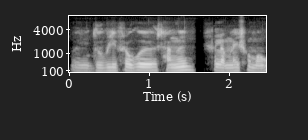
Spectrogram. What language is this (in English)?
Bodo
